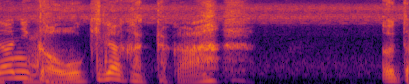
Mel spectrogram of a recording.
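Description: A character's voice speaks briefly in Japanese, then a steady, high chorus of insects chirping carries on alone for the second half.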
